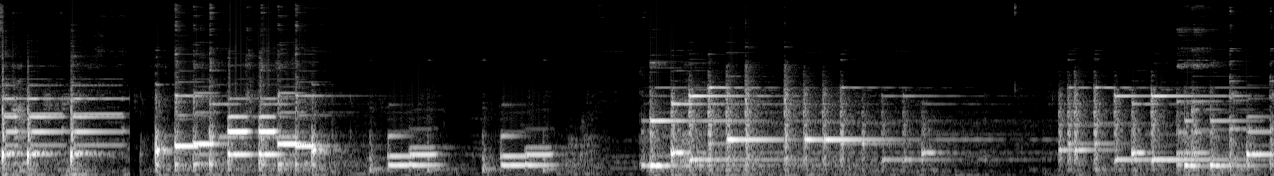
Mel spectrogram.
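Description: Prepared piano, its strings fitted with bolts, screws and rubber, played in short phrases of struck notes with brief pauses between them.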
